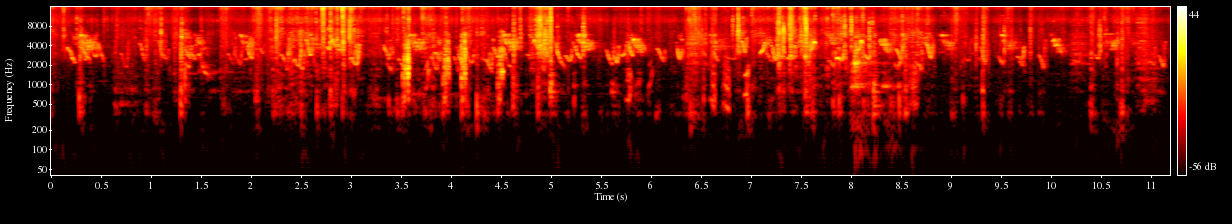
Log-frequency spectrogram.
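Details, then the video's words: Baby pheasants eating new food, giving a steady stream of high, thin peeping chirps that slide up and down, overlapping from many chicks, with scattered clicks and taps. "baby pheasant is very happy with the new food today,teter baby"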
